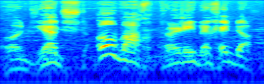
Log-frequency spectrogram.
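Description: Slow, creaky jolly Santa Claus. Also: male voice, huge pitch swings, a crowd in the background, heavily acted. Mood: jolly, inviting. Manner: theatrical, slow booming ho-ho-ho delivery. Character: jolly grandfatherly department-store Santa Claus. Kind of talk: German audio drama acting. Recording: music behind the voice.

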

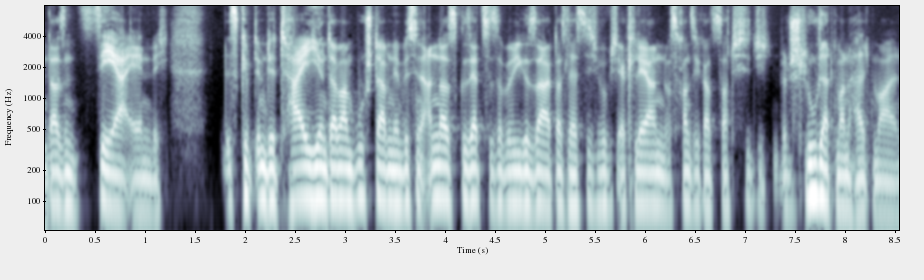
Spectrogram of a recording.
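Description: A man co-hosting a podcast, explaining things in a relaxed, rambling way with many repeats. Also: sits low, dry recording, clean studio sound. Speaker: podcast co-host. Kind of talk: casual podcast chat.

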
